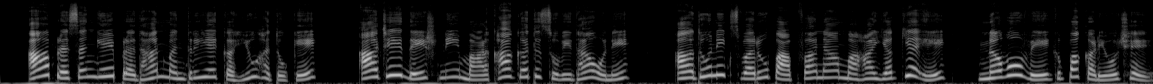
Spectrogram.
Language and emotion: Gujarati, neutral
